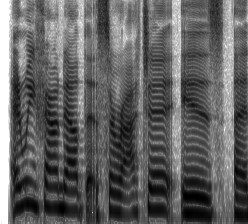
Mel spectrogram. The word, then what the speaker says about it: Sriracha: Yeah, well, certainly popular with the hipsters around here, but they might have opinions on the Sriracha. I found out that the first R is silent.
